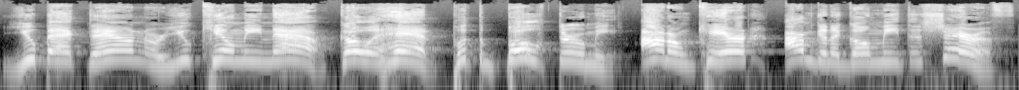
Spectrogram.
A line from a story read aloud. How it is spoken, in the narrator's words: he refused, yelling at the troopers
